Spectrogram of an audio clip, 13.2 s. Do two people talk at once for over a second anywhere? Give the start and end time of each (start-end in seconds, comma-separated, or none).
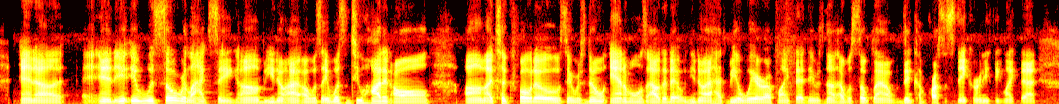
none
